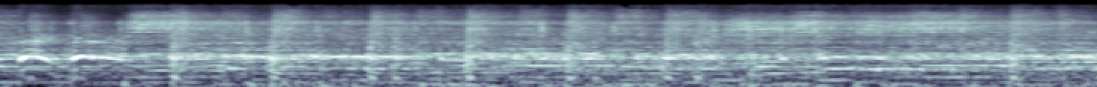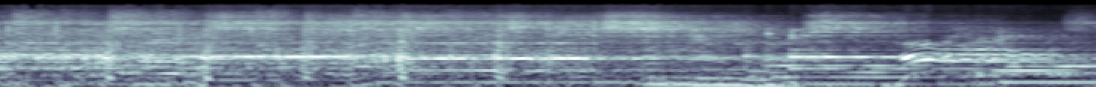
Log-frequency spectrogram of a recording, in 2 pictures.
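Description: Rock band playing live, a continuous full-band passage at steady loudness.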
